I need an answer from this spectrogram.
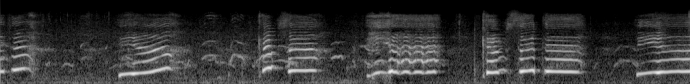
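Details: Young Bichon Frisé puppies of litters O and P at a Danish kennel whine insistently, with clear tonal yelps that rise and hold or dip, crowding together in quick succession with brief quiet gaps.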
